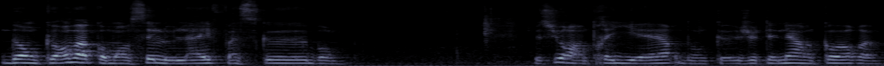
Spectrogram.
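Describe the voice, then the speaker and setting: A woman's voice: on the low side, little pitch movement, a little slow, darkish tone. A woman from Cameroon with a Cameroonian accent hosting a casual livestream, addressing followers by name, repeating phrases and tagging on questions. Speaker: livestream host.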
